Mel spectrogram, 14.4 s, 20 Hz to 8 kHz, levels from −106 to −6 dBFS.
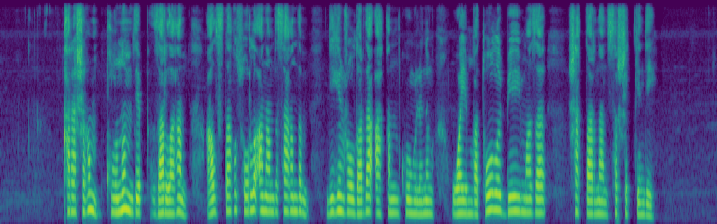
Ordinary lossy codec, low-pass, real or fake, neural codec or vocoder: none; 7.2 kHz; real; none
